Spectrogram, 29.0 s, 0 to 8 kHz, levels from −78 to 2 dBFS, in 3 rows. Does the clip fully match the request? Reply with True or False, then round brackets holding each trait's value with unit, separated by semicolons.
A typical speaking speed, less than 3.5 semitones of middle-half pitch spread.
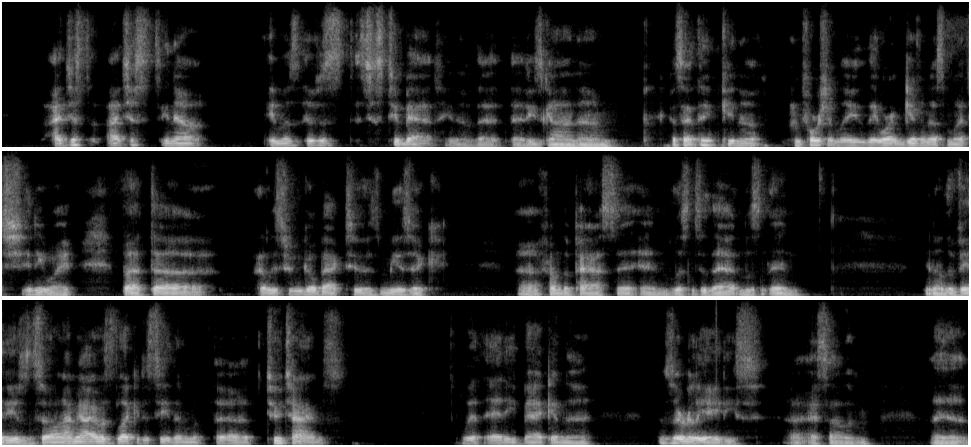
True (180 wpm; 2.7 semitones)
